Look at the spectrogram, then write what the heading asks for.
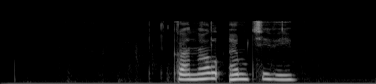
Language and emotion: Russian, neutral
